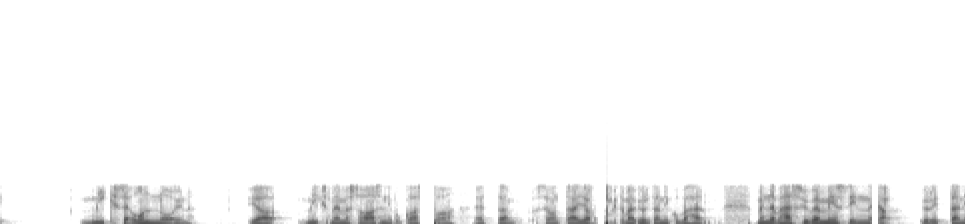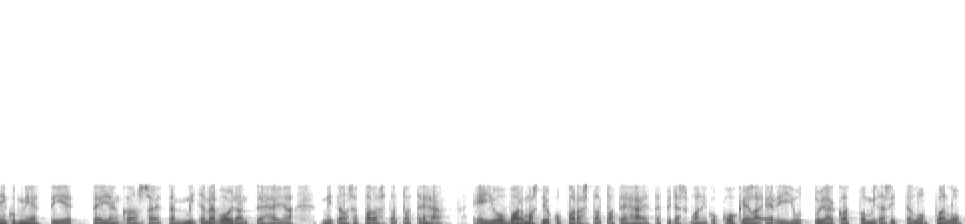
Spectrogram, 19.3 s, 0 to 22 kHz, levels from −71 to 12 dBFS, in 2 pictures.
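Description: Finnish speech over a G.726 ADPCM link, band-limited to 4 kHz with a light hiss consistent with 32 kbit/s, shows packet loss on an ADPCM call three times. About 160 ms goes silent at 4.18 s after "emme saa se niin". Another 160 ms, scattered in short gaps, falls at 5.88–6.27 s after "se on tämä". A further 80 ms drops at 8.70 s after "vähän mennä vähän syvemmin". Each appears as a silent, hard-edged gap in the waveform and a blank vertical stripe on the spectrogram. The decoder's predictor and step size lose sync with the sender's, so speech returns slightly distorted before settling.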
